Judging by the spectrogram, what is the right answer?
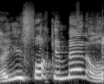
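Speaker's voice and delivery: high-pitched outraged disbelief; mock incredulity. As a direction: squeal it in hammed-up horror. Gangster horrified on hearing brothers' name.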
